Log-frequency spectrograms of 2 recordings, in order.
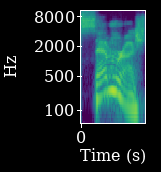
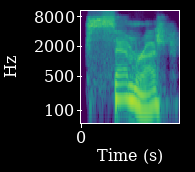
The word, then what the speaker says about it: Semrush: you how to use semrush to generate the results you're looking for and yes it's pronounced semrush not sem rush hey you learn something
